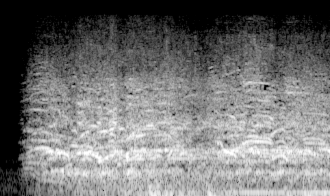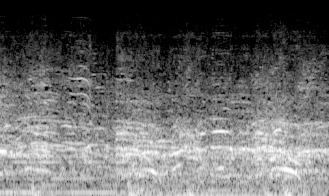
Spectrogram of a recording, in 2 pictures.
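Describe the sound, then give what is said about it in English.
A large crowd of police constable exam aspirants cheering and shouting over the re-examination announcement. The dense, loud mass of voices rises abruptly and keeps going without a break, with whoops and excited chatter. “Thousands of aspirants cheered as the government notified that there would be a re-examination for the UP police constable test.”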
